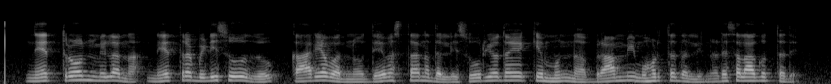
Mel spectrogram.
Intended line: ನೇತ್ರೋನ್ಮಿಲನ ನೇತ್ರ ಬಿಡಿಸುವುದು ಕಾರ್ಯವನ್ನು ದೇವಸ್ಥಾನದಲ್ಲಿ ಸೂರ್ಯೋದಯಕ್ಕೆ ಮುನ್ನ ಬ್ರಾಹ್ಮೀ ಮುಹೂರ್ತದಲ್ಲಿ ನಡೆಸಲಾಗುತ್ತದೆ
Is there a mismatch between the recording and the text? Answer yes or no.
no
